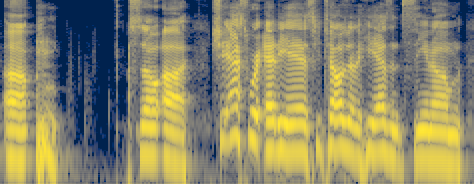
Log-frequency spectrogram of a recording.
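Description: Man, movie recap podcast, casual chatter, high voice, bright tone. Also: a little slow, clear, resonant tone. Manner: chatty, laughs often, swears casually, many fillers.

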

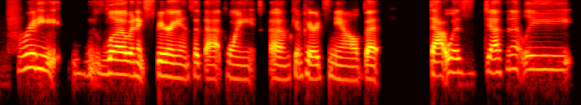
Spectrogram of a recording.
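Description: A woman's voice: medium pitch, no echo. A young adult woman co-hosting a podcast, telling stories in a chatty way with fillers and laughs. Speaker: podcast co-host. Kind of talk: casual chat.

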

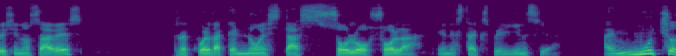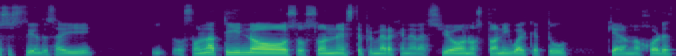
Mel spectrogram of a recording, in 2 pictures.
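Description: A man's voice: medium pitch, a little mellow, no room sound, clean studio sound. Earnest man mixing English into Spanish. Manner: earnest, mixes English into Spanish, frequent restarts. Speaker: guest, educator. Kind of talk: casual interview answer.

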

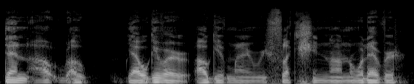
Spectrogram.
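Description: A man's voice: low voice, little pitch movement, normal speed, a little mellow, no room sound. A man co-hosting a podcast in casual chat, agreeable and easygoing. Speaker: podcast co-host.

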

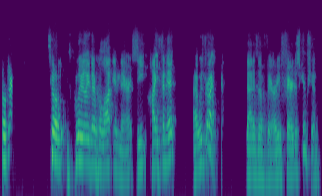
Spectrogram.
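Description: A man's voice: a little high, animated, normal speed, fairly bright tone, no echo, low-quality recording. An American man from Los Angeles hosting a casual interview, talking in an expansive, emphatic way. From Los Angeles, USA. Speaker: interview host.

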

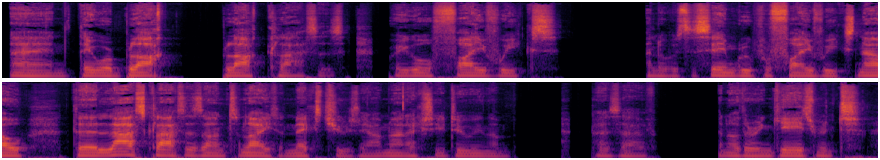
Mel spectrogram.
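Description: A guest who's a cook and cookery class instructor, this Irishman from Cork sounds congested from a cold. His voice sits on the low side, flat and a little mellow at normal speed, and in casual conversation he explains things, often going over his points again.

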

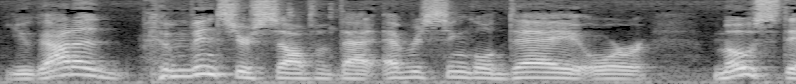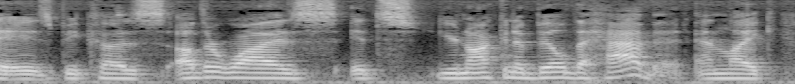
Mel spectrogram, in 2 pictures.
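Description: A man's voice: medium pitch, moderate pace, hardly any pauses, fairly bright tone. A man in his late twenties chatting casually and reflectively, full of "like" and "you know what I mean". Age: late 20s. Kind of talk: casual conversation.

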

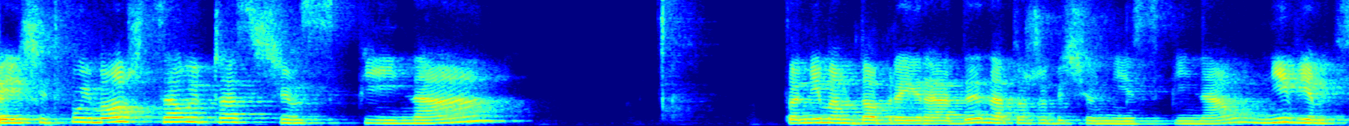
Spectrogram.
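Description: Woman teacher, very slow, simple repeated questions, echoey room. For a language-class host. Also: mid-range voice. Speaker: Polish conversation teacher. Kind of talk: live online conversation class.

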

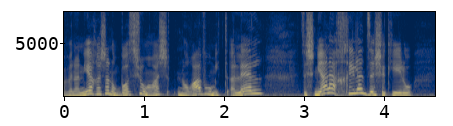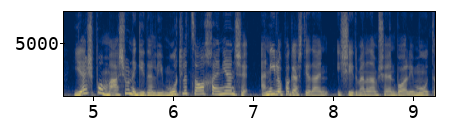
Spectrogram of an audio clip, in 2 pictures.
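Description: Fast reflective woman on a podcast. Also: mid-range voice. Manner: reflective, talks fast with many fillers. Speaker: podcast guest. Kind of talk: casual podcast conversation.

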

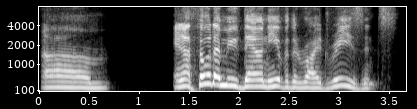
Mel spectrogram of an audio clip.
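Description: Born in Italy and raised in Switzerland, this middle-aged podcast guest tells candid stories about his past in a frank, reflective way, stopping now and then to find the right words. His voice is high and animated, recorded dry and close without any room echo.

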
